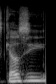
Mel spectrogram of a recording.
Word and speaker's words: Kelce: Uh, Travis Kelce. Kelce.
